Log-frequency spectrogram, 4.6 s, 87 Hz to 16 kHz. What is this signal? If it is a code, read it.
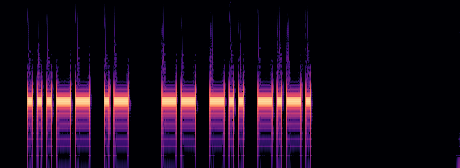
Morse code, heard as a keyed tone, about 25 wpm, 700 Hz. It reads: 3A MDC
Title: Field Day Exchanges - 25wpm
